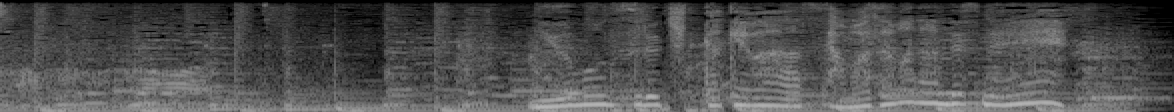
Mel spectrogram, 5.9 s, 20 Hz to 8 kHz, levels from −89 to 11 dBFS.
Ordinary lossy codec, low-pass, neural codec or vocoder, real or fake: none; 7.2 kHz; none; real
